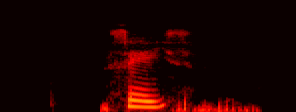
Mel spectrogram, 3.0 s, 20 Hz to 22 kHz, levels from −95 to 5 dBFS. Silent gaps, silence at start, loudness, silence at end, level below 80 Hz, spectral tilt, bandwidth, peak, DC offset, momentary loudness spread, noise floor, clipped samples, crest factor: none; 1 s; -41 LUFS; 0.5 s; -70 dBFS; -6.5 dB/octave; 9.2 kHz; -26 dBFS; under 0.1%; 23 LU; -85 dBFS; under 0.1%; 20 dB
